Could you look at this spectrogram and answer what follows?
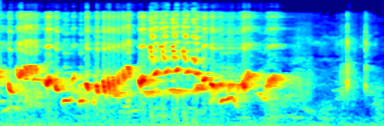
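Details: White-rumped shama pouring out a rapid medley of rich whistles, harsh squawky notes and fast trills for about four seconds, then falling quiet apart from a couple of faint clicks.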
